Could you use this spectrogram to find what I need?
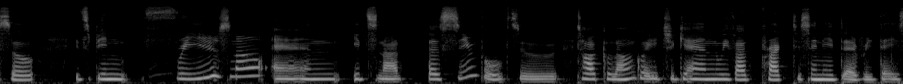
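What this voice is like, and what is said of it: Non-native English accent. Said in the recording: “I don't always have the occasion to talk in English ... if my accent is really unbearable”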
